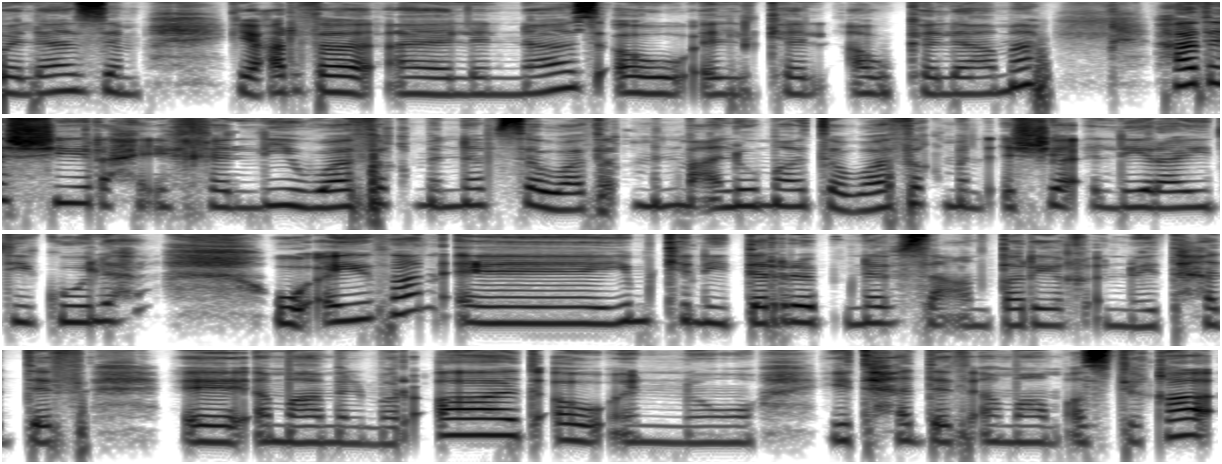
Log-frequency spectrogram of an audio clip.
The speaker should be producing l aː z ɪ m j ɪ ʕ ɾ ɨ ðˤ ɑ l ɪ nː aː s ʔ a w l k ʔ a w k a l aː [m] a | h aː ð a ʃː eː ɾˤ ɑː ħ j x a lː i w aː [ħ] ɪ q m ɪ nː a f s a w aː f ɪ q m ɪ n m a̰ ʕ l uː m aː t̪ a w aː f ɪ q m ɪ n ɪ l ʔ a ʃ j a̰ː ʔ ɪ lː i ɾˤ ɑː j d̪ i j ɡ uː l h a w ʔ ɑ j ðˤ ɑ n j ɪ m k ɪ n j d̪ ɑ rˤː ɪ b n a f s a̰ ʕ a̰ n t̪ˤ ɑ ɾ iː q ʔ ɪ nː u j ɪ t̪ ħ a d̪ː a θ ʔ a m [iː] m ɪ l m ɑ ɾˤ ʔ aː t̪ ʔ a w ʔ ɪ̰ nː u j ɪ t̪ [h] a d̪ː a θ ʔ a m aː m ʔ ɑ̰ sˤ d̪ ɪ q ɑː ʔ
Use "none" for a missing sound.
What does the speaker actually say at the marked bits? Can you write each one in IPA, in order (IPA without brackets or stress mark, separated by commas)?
m, f, aː, ħ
